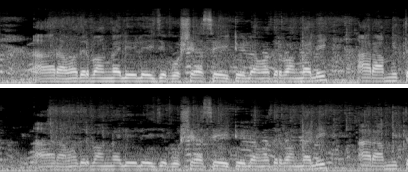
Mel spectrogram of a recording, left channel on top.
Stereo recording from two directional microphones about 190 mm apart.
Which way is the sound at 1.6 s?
20° left (ahead or behind).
